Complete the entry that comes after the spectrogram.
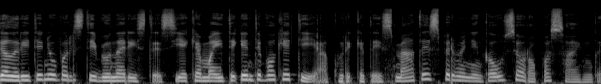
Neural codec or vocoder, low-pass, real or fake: vocoder, 44.1 kHz, 128 mel bands, Pupu-Vocoder; 14.4 kHz; fake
